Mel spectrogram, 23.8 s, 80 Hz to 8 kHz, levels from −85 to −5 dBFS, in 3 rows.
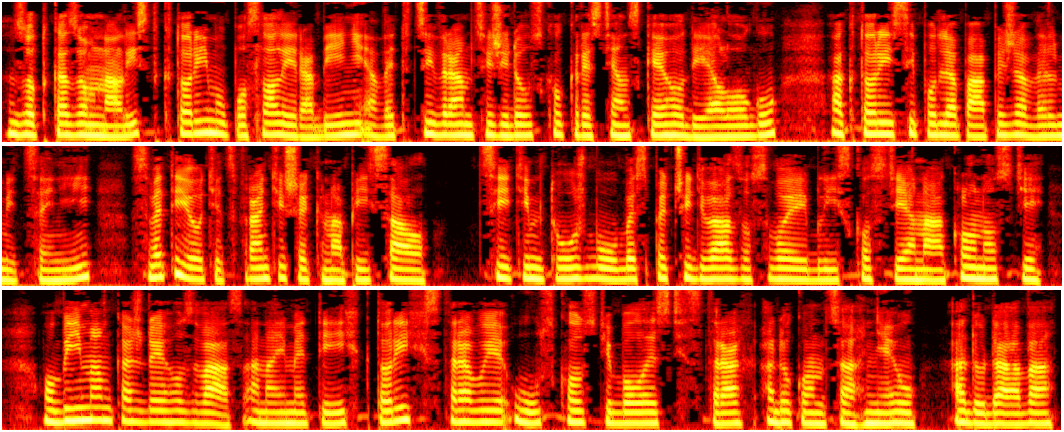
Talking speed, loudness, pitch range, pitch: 130 wpm, -20 LUFS, 180-200 Hz, 185 Hz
